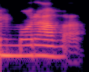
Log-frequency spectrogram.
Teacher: we do accentuate the second syllable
